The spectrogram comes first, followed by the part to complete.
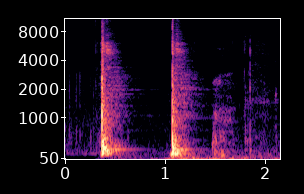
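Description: Two sharp cracks about three-quarters of a second apart, the first the louder, as a Dungeness crab's shell is torn apart by hand. The crab is being 'backed': its top shell pried off from a corner to dispatch and clean it.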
